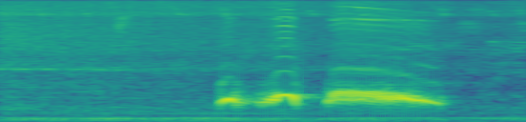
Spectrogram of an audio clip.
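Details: A single call from a female spotted dove summoning the male: two short upward-inflected hoots, then one sustained coo that slowly falls in pitch, against a faint low hum.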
